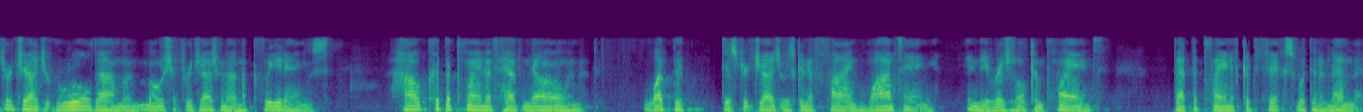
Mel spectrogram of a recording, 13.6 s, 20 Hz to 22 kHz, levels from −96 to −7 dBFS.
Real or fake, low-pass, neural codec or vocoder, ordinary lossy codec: fake; 5.4 kHz; codec, 16 kHz, 2 kbps, FreqCodec, smaller model; AAC, 32 kbps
